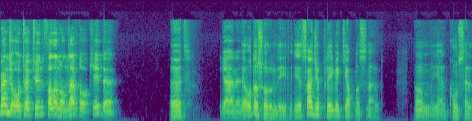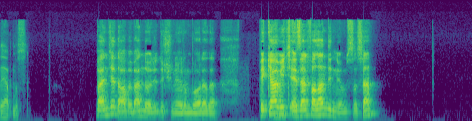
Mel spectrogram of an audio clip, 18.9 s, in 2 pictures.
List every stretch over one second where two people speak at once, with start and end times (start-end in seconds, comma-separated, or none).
none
